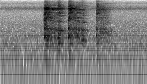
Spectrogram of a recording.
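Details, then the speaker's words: Three quick, dry coughs in close succession from a girl, with faint room hum; cough attributed to allergies. "lot of allergies out there today. Just let it all out. Your allergies."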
